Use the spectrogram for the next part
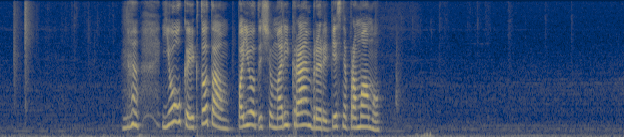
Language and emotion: Russian, positive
